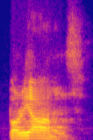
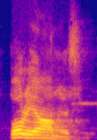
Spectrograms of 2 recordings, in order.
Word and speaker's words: Boreanaz: Boreanaz. Ah, that sounds more like it. Boreanaz.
